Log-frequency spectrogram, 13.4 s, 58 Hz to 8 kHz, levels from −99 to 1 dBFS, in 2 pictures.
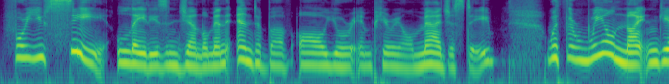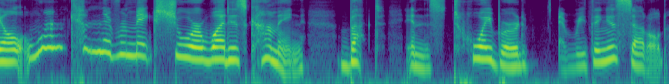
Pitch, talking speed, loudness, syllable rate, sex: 220 Hz, 145 wpm, -18 LUFS, 4.6 syllables/s, female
